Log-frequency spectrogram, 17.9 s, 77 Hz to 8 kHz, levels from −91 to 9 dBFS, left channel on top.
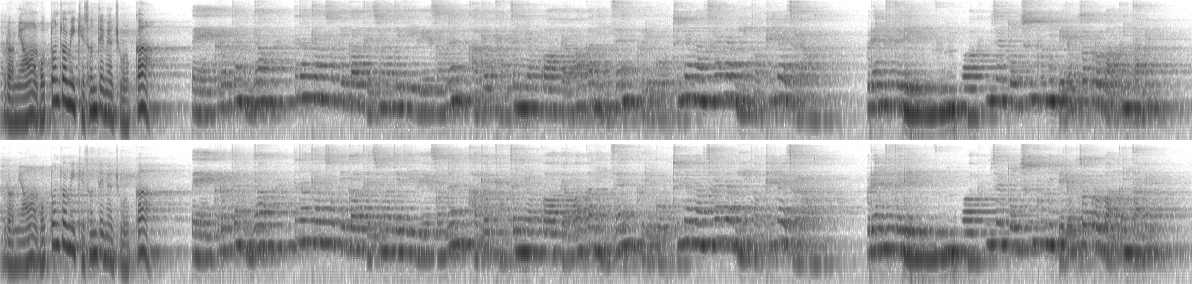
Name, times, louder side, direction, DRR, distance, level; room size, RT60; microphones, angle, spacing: voice 1, 0.0-2.3 13.6-14.7, left 3 dB, 75° left, 14 dB, 0.6 m, -21 dB
voice 2, 2.9-12.2 13.0-13.8 14.1-17.2, left 1 dB, 35° right, -3 dB, 5.8 m, -24 dB
19.0 x 14.0 x 9.9 m, 2.1 s
head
